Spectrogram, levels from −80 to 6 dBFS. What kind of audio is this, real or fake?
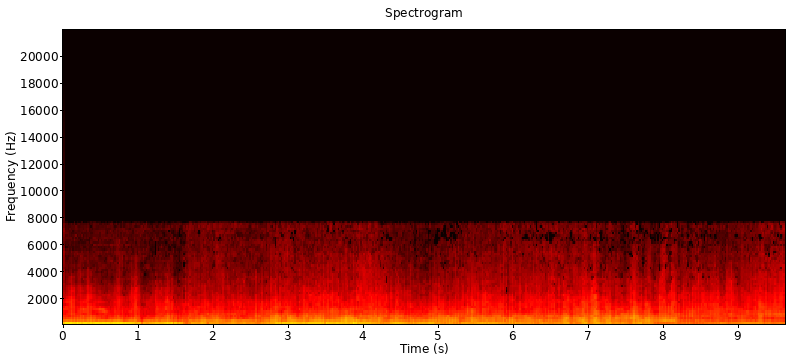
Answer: fake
